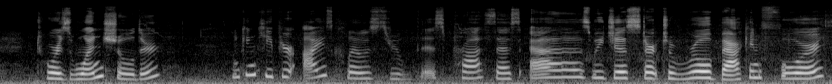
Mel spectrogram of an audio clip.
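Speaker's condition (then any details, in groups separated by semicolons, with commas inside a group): No condition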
